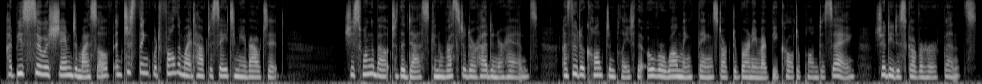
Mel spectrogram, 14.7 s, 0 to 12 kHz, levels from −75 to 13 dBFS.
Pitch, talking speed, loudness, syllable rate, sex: 230 Hz, 210 wpm, -19 LUFS, 5.6 syllables/s, female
